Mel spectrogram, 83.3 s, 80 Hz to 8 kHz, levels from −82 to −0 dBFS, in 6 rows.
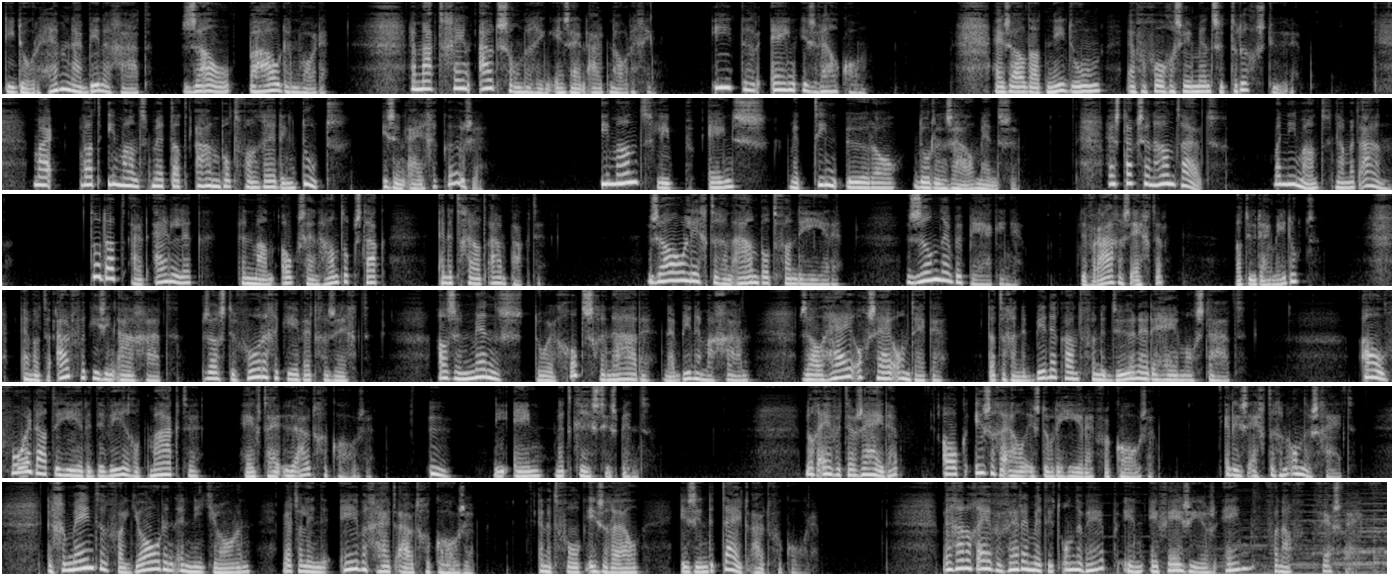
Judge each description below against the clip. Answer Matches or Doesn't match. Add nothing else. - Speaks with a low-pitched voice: Doesn't match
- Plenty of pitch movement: Matches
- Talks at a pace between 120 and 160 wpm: Matches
